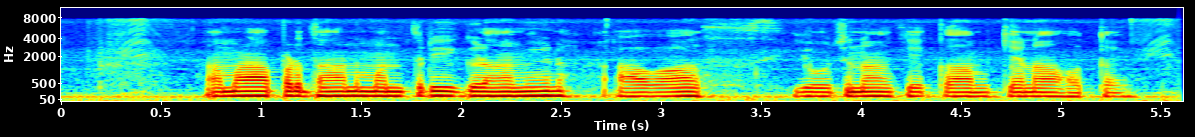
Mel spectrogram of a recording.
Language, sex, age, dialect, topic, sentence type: Maithili, male, 18-24, Bajjika, banking, question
